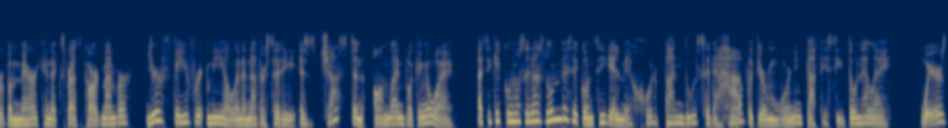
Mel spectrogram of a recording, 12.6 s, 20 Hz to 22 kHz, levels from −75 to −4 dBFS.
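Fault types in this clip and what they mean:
No faults can be heard in this speech clip.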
